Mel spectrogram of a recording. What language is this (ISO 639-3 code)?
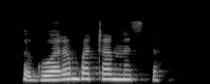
pus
